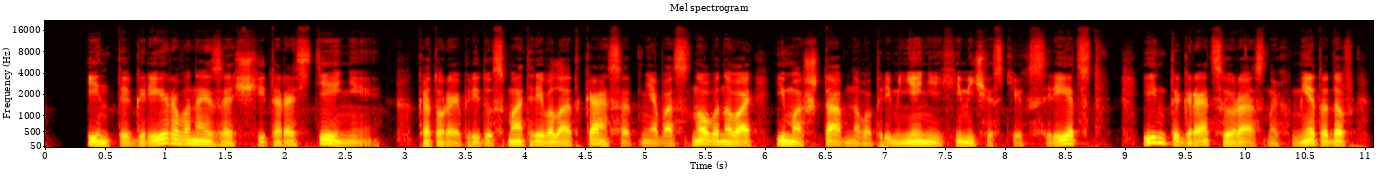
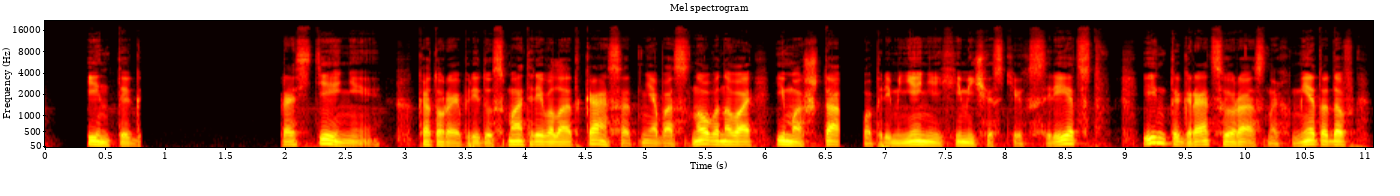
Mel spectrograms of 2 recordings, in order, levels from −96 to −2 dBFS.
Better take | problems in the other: first | audio cutting out; at 1 s for 1 s and at 6.5 s

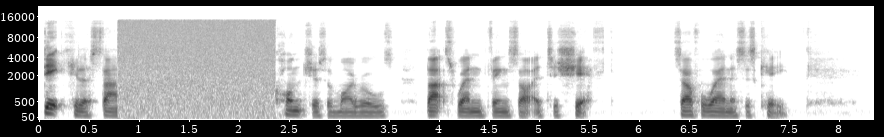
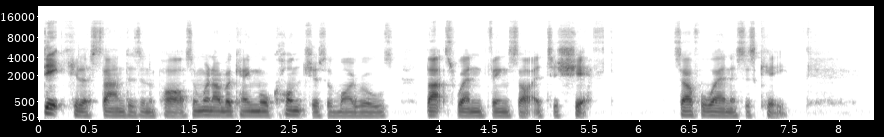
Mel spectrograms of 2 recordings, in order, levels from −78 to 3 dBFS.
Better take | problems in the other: second | audio cutting out; filled with static; at 1 s for 1.5 s

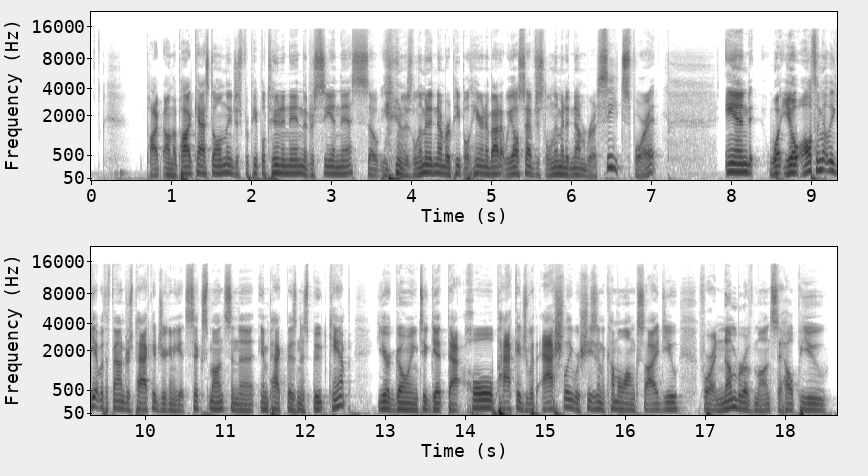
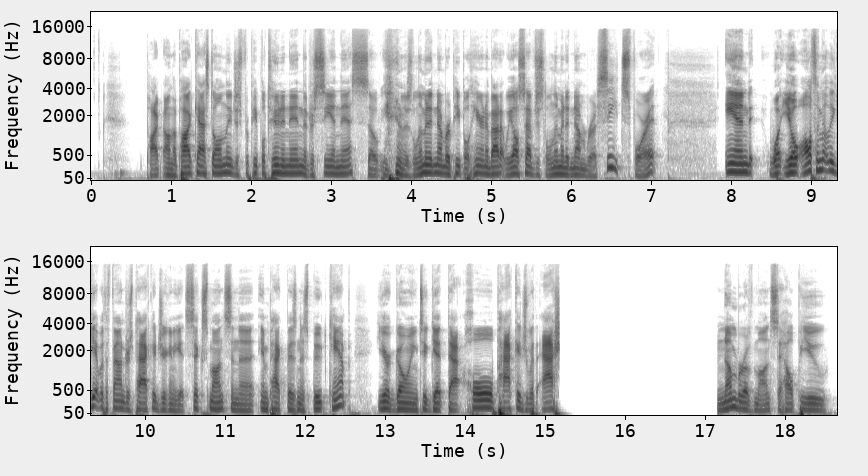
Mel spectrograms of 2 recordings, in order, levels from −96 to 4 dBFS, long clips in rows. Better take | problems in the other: first | audio cutting out; at 15 s for 2 s

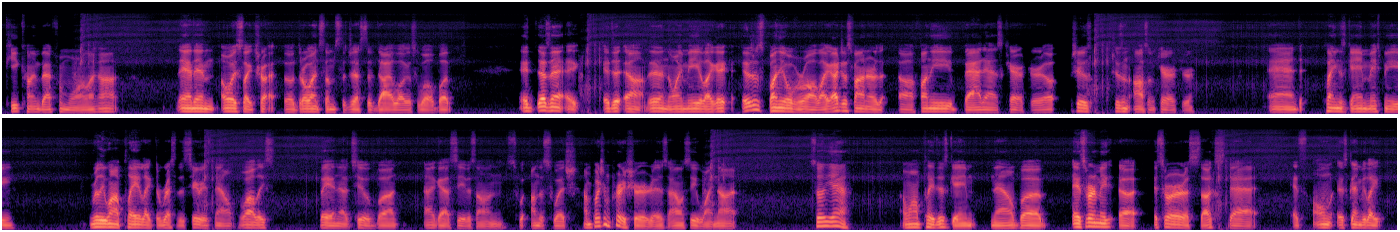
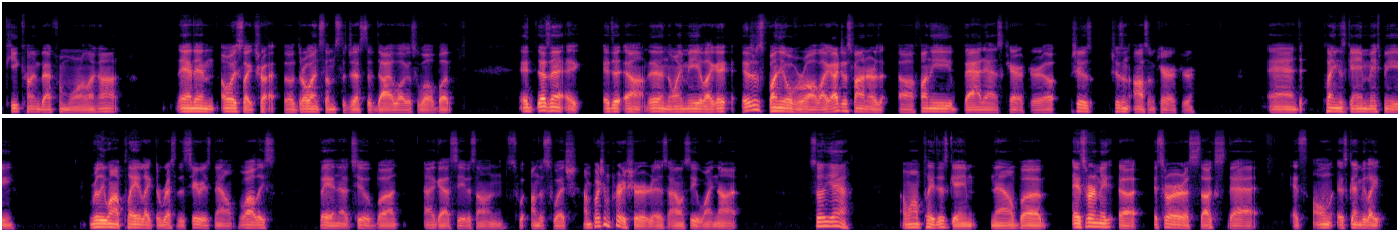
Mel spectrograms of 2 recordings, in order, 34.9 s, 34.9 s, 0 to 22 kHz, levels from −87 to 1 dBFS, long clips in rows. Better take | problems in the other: second | hiss; faint; throughout; 25 dB below the speech

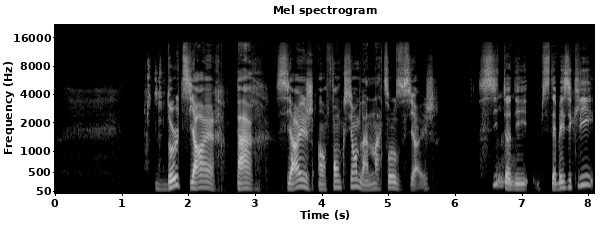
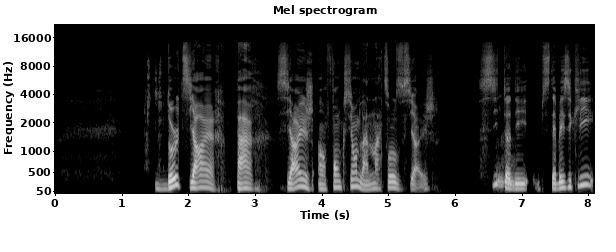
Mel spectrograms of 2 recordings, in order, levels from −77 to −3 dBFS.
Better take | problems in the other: second | thin; somewhat; fading below 1 kHz

